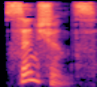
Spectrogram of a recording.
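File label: "sentience", British English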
